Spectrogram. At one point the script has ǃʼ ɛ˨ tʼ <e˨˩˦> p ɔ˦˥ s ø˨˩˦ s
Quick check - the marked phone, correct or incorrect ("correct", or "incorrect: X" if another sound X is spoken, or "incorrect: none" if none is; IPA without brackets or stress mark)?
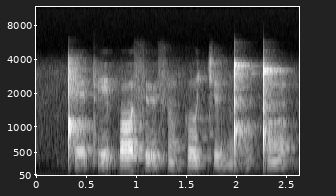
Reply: incorrect: e˧˥˧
